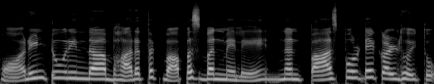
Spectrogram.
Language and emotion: Kannada, sad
